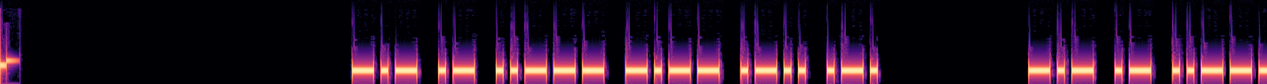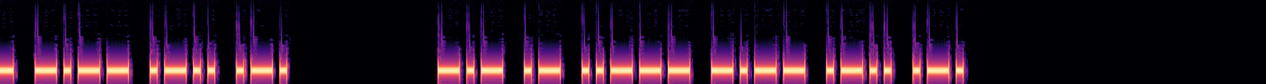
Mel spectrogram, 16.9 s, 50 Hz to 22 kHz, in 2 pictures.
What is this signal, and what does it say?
Morse code, heard as a keyed tone, about 25 wpm, 700 Hz. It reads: KA2YLR KA2YLR KA2YLR
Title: USA Call Signs - 6 Characters - Repeated 3x - 25wpm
